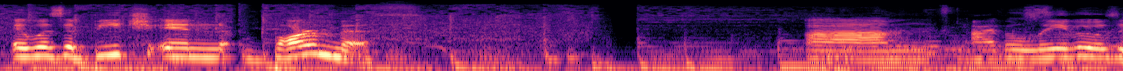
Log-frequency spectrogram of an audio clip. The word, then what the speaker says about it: Barmouth: was a beach in barmouth um I believe it was a beach in a place called barmouth uh you know bar mous but barmouth um but then the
